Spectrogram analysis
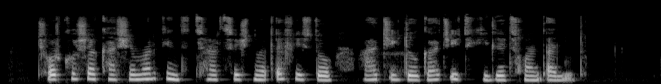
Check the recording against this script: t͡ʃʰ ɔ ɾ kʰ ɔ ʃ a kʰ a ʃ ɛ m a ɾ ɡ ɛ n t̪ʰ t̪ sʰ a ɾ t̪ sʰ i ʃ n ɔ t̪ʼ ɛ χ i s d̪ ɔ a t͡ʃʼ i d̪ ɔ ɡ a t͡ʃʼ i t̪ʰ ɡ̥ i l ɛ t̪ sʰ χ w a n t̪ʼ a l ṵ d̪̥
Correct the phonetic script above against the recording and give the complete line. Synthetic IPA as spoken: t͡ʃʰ ɔ ɾ kʰ ɔ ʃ a kʰ a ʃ ɛ m a ɾ ɡ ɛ n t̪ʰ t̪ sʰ a ɾ t̪ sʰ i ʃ n ɔ t̪ʼ ɛ χ i s d̪ ɔ a t͡ʃʼ i d̪ ɔ ɡ a t͡ʃʼ i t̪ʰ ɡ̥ i l ɛ t̪ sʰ χ w a n t̪ʼ a l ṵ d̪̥

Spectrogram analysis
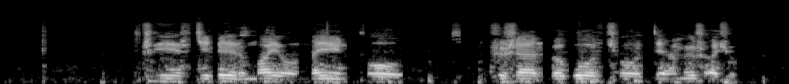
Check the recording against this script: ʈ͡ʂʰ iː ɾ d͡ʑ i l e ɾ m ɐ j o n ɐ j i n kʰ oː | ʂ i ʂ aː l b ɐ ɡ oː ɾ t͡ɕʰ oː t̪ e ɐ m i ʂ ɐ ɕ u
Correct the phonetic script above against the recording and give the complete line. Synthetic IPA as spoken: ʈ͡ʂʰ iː ɾ d͡ʑ i l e ɾ m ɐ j o n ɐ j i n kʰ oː | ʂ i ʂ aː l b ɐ ɡ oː ɾ t͡ɕʰ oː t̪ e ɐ m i ʂ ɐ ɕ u

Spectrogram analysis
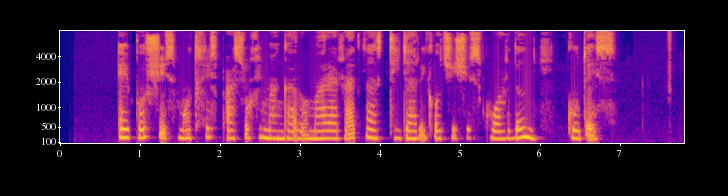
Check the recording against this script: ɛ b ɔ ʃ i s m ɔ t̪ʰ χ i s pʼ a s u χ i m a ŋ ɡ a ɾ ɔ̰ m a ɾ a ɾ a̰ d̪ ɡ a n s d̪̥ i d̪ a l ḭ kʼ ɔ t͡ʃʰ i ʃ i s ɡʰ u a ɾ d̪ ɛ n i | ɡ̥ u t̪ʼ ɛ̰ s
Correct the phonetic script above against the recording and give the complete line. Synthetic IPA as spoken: ɛ b ɔ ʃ i s m ɔ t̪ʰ χ i s pʼ a s u χ i m a ŋ ɡ a ɾ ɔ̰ m a ɾ a ɾ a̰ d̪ ɡ a n s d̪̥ i d̪ a ɾ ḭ kʼ ɔ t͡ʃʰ i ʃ i s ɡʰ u a ɾ d̪ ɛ n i | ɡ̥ u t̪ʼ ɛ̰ s

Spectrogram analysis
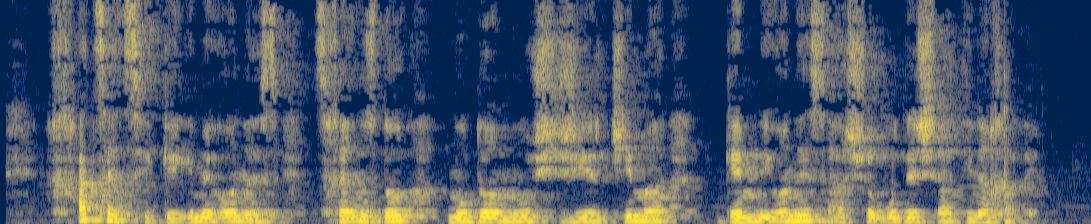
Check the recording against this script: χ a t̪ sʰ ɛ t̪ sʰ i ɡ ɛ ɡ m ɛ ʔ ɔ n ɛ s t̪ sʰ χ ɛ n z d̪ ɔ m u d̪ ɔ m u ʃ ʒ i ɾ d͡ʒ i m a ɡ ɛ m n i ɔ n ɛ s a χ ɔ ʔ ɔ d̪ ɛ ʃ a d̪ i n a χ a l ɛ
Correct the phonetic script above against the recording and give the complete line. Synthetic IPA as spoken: χ a t̪ sʰ ɛ t̪ sʰ i ɡ ɛ ɡ m ɛ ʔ ɔ n ɛ s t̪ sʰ χ ɛ n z d̪ ɔ m u d̪ ɔ m u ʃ ʒ i ɾ d͡ʒ i m a ɡ ɛ m n i ɔ n ɛ s a ʃ ɔ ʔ u d̪ ɛ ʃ a d̪ i n a χ a l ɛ

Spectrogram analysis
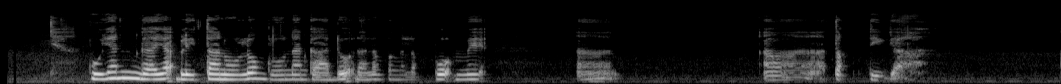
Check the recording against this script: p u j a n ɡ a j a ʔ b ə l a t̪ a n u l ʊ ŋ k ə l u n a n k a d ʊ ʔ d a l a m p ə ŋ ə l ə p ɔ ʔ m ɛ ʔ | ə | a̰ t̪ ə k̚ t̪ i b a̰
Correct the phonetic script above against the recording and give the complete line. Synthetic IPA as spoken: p u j a n ɡ a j a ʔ b ə l i t̪ a n u l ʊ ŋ k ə l u n a n k a d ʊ ʔ d a l a m p ə ŋ ə l ə p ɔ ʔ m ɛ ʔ | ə | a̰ t̪ ə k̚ t̪ i ɡ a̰

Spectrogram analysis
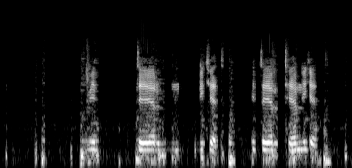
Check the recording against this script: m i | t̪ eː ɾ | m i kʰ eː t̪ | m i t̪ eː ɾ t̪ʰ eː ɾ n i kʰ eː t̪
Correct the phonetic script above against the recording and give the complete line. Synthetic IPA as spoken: m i | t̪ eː ɾ | n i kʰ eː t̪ | m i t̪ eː ɾ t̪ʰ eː ɾ n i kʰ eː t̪

